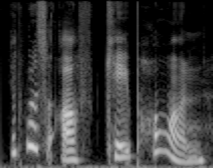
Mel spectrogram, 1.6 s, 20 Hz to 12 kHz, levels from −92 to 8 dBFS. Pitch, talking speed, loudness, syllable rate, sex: 250 Hz, 190 wpm, -20 LUFS, 3.9 syllables/s, female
